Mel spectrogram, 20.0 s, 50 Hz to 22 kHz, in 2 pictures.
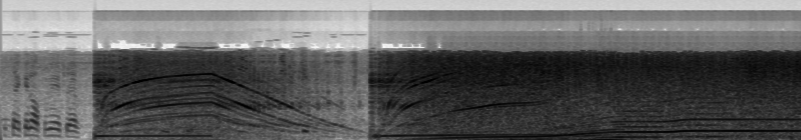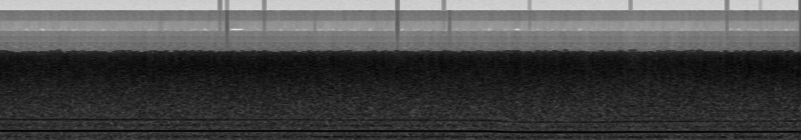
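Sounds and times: electric motor whine: 1.2 - 20.0
propeller wash rushing: 1.2 - 20.0.

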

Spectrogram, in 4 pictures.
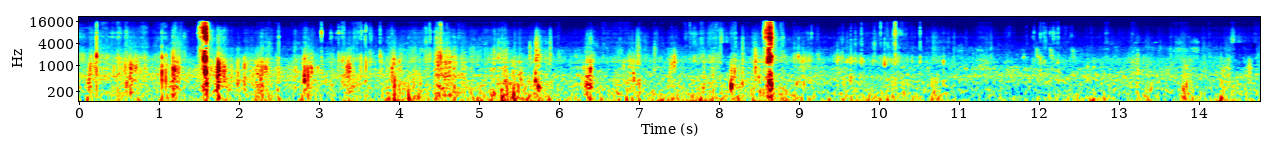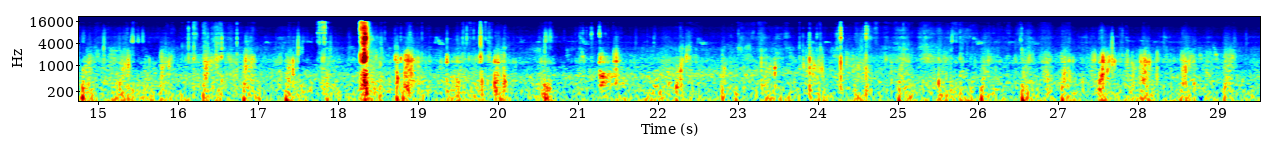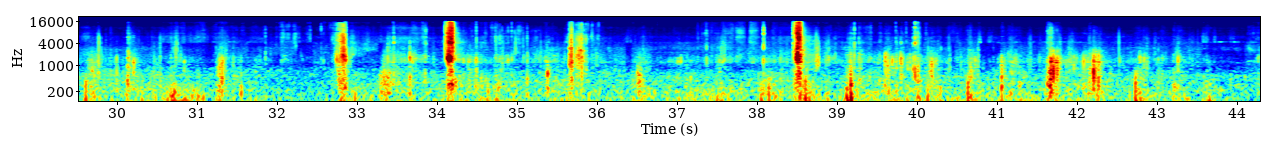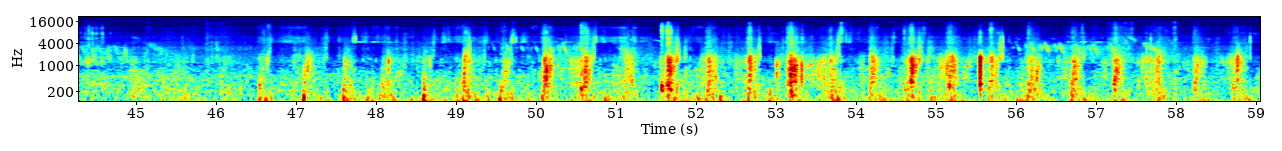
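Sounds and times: footsteps walking: 0.0 - 59.0.

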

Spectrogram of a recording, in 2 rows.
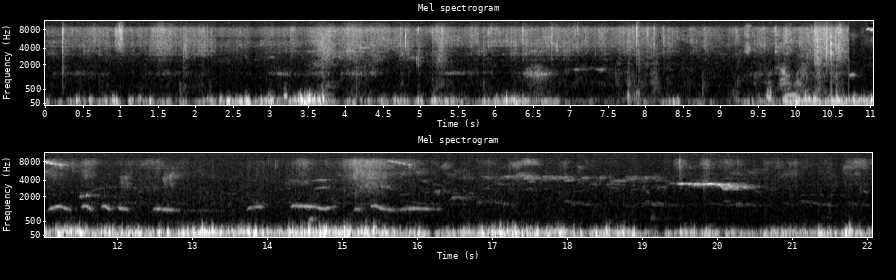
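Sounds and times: low microphone rumble: 9.8 - 19.0
short whistled bird notes: 19.4 - 20.6.

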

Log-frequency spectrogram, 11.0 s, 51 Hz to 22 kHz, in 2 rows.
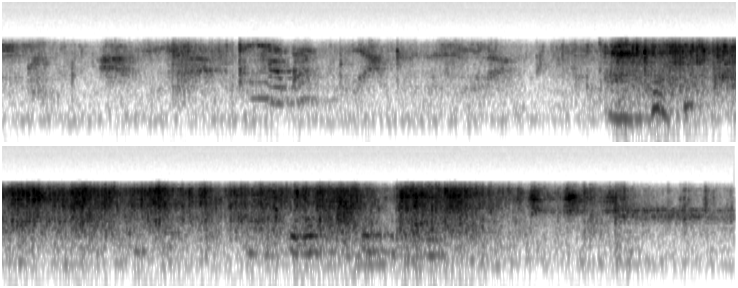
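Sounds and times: faint dog sounds: 9.4 - 11.0.

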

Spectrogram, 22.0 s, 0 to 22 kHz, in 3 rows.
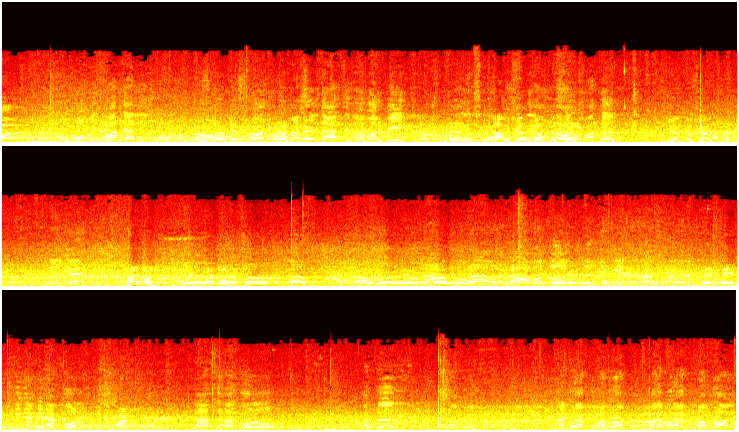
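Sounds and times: players shouting: 8.6 - 16.4.

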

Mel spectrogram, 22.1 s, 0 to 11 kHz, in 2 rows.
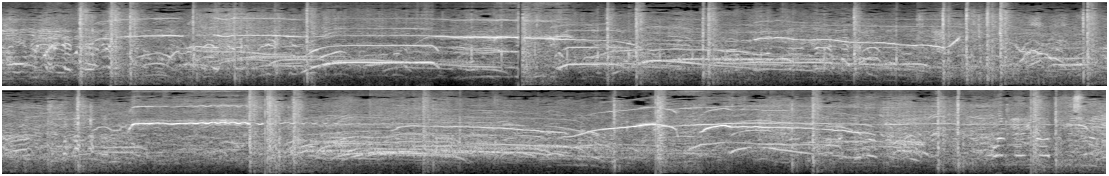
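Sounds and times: crowd shouting: 0.0 - 22.0
fireworks bursting: 0.0 - 22.0.

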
